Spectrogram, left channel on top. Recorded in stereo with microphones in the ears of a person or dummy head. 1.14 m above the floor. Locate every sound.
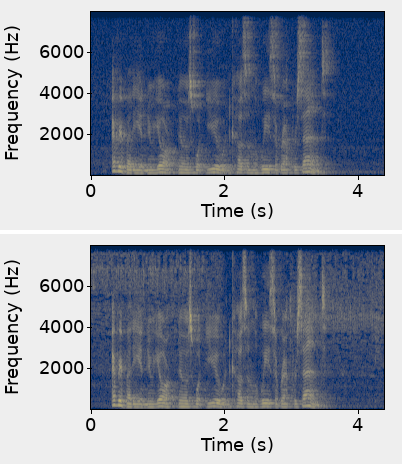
0.3 s a woman speaking: 20° right (ahead or behind), 1.7 m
